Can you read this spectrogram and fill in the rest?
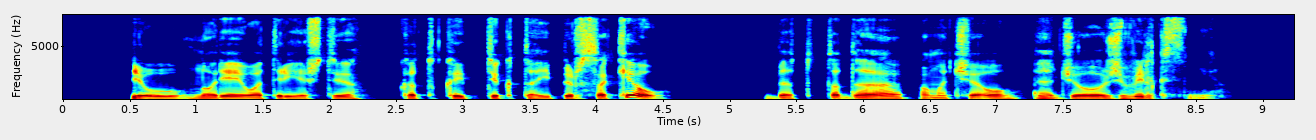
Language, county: Lithuanian, Alytus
